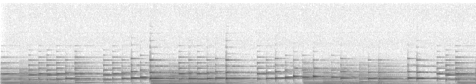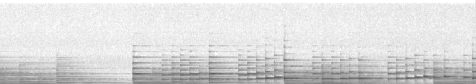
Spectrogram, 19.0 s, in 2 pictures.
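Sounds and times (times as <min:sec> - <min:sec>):
piano ringtone: 0:00.0 - 0:19.0.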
